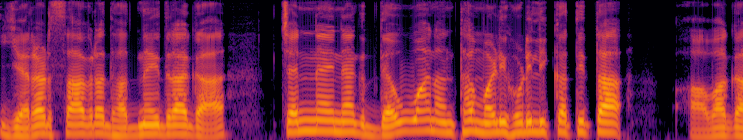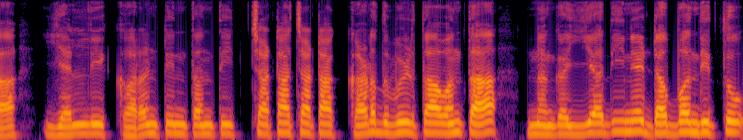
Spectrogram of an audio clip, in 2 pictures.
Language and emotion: Kannada, fearful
